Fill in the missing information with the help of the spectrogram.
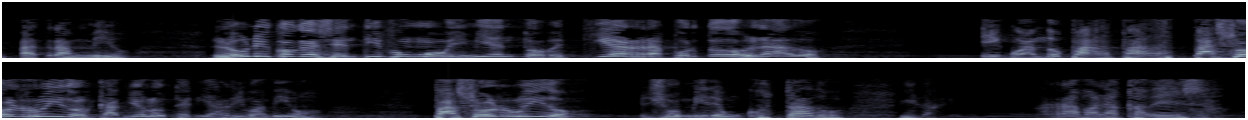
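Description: A man with an Argentine accent preaching a sermon, telling stories dramatically and swinging between loud and quiet. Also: high-pitched, vocal fry, husky, muffled recording. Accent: Argentine Spanish. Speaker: pastor.

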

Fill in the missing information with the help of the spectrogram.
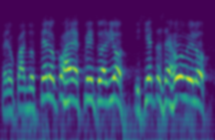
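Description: A man preaching a fiery sermon, swinging from shouted hallelujahs to low murmured praise. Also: fast. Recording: dull lo-fi recording.

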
